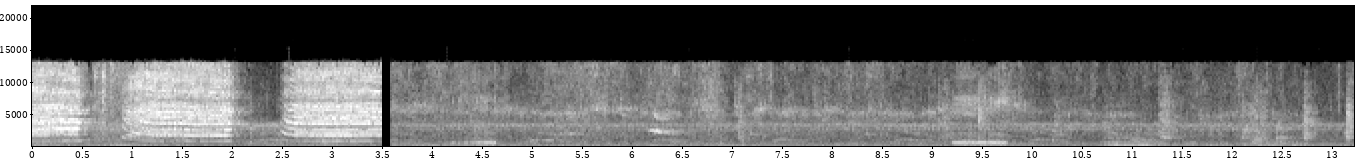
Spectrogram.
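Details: Pet otter clinging to its owner makes two long, high whining squeals in the opening seconds, then falls quiet, leaving room noise with a few soft bumps and a low murmur.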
